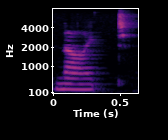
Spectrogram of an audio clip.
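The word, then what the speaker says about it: knight: castle that kind of night and this one without the silent k is when you go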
